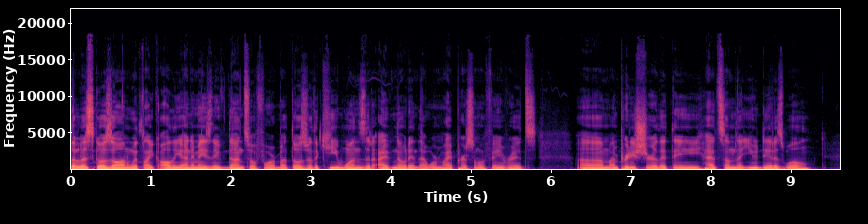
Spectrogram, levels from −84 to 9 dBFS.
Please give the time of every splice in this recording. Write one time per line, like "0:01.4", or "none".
none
